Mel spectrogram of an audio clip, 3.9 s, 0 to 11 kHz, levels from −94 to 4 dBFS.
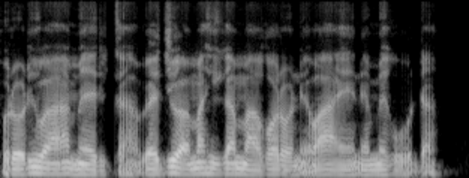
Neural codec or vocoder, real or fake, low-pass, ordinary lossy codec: vocoder, 22.05 kHz, 80 mel bands, WaveNeXt; fake; none; none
